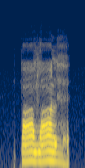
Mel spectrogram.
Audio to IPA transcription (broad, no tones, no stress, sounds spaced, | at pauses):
p ɑ̃ v ɑ̃ l ɛ̤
